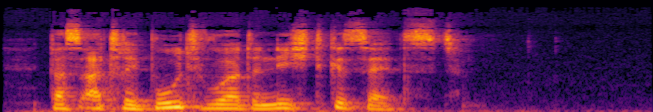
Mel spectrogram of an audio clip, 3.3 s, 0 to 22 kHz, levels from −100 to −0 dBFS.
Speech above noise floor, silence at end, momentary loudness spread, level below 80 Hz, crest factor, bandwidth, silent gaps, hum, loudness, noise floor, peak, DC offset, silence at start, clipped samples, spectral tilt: 42 dB; 0.95 s; 5 LU; -50 dBFS; 20 dB; 14 kHz; none; none; -18 LUFS; -61 dBFS; 0 dBFS; under 0.1%; 0.25 s; under 0.1%; -3.5 dB/octave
